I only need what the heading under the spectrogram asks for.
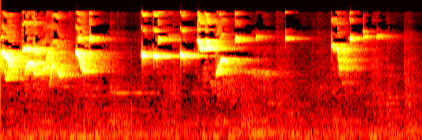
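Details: Captive-bred juvenile Saffron finch, Fibra type: loud buzzy descending chirps, then steady whistled notes and clipped downward slurs in short, spaced phrases.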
